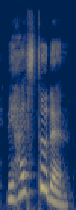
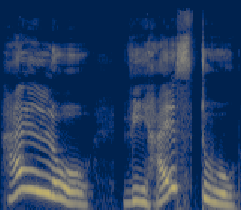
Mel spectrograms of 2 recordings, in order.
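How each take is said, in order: First: Said in the usual way. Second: Very slow, over-clear and loud question; slow and distinct. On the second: A narrator's reading. Child asks new classmate to be understood, slowly and distinctly. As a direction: draw each word out, enunciating clearly. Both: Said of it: "fragte ich sie langsam und deutlich".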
